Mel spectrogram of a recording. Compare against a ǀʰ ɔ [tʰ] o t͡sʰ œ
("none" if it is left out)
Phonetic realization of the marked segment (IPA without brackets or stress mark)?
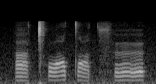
tˤ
